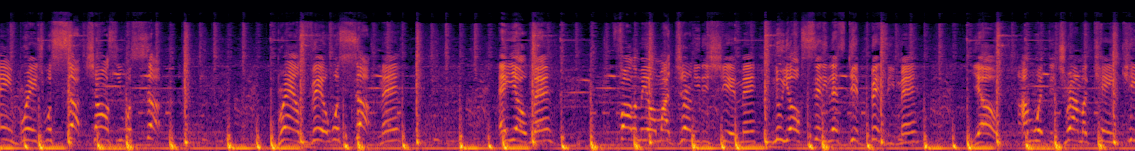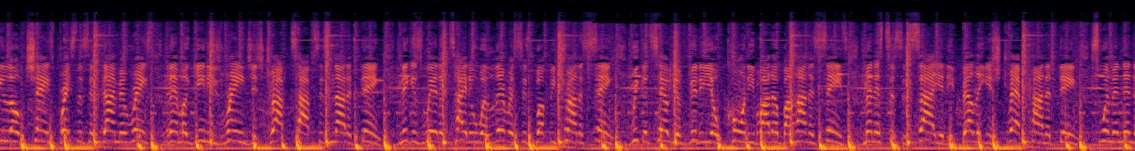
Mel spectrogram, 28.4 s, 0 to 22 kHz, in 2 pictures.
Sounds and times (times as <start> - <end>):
Music: 0.0 - 28.3.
